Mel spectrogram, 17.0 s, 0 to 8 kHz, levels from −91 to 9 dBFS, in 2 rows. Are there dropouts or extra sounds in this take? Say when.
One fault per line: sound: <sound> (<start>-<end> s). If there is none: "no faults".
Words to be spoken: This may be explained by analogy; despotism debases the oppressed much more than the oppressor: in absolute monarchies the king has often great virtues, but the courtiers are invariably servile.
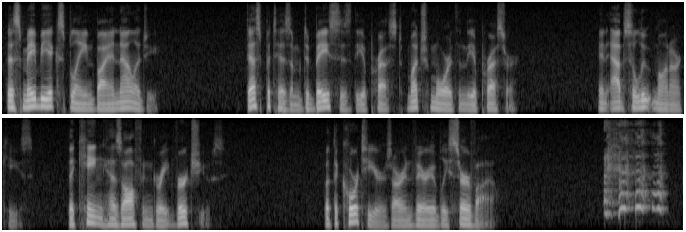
sound: laugh (16.0-16.9 s)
